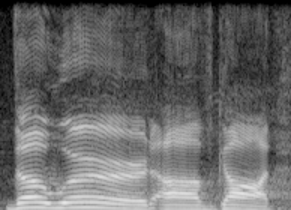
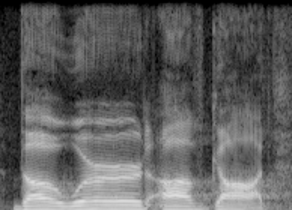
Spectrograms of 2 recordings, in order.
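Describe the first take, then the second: First: Slow, fuller "The Word of God"; repeat louder. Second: Slow, spaced "The Word of God"; call and response. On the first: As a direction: say it again with more voice. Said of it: "Try it again". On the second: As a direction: lead the room in saying it slowly. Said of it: "say that out loud with me". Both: Shown as a demonstration.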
